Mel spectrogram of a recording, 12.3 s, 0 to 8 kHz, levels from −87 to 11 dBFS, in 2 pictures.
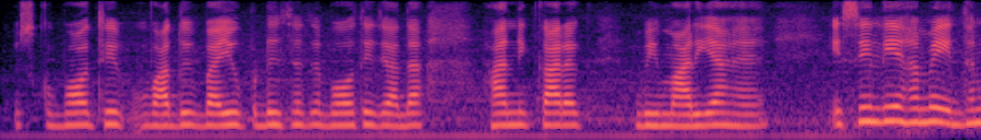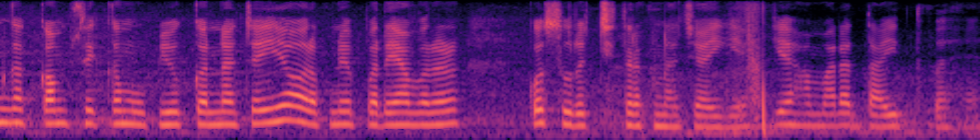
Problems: background sounds at intervals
